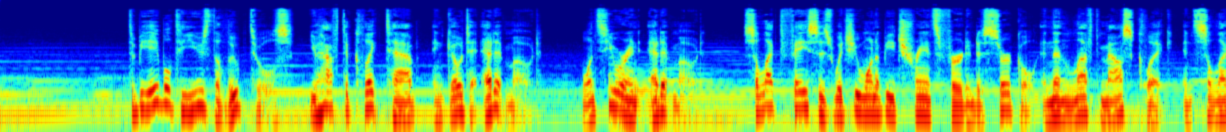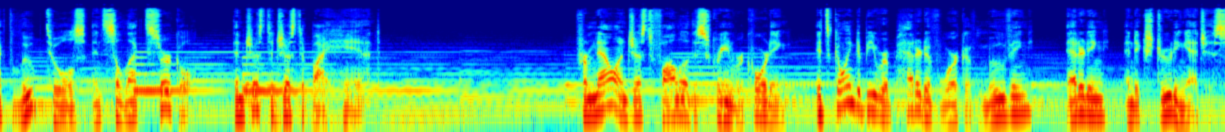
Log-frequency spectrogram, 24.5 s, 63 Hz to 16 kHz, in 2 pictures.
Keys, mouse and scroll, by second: 0.0 s, 4.3 i, 7.5 s, 10.5-11.1 scroll up 1, 11.1 scroll down 1, 11.4-14.4 right drag, 14.4 s, 22.5-23.6 middle drag, 23.6-23.9 scroll up 1, 23.9-24.5 shift+middle drag.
